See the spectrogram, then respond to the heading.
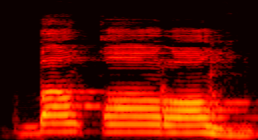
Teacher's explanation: یہاں پر سٹاپ کریں گے تو اس گول تا کو وقف کی صورت میں ہاتھ ساکنہ کے ساتھ بدل کر پڑھیں گے۔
